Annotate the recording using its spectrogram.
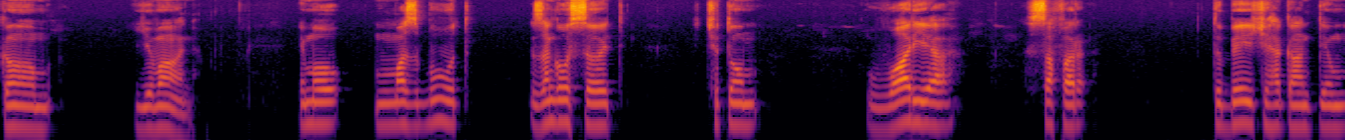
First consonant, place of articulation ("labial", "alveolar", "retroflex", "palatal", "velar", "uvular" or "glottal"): velar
